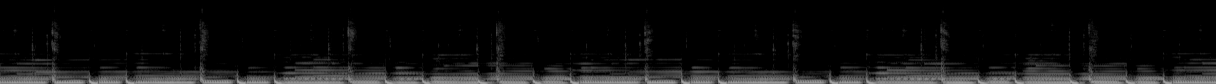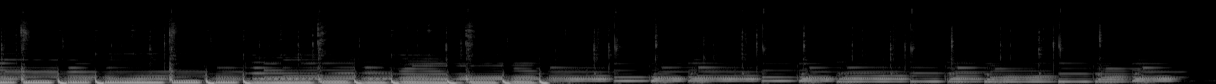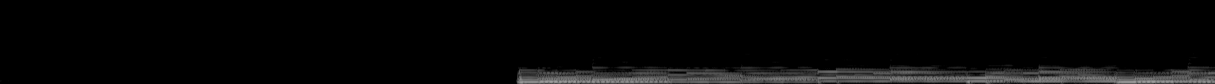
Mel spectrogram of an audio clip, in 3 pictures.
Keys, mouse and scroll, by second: 7.1 middle click, 7.9 Tab, 8.4-9.1 middle drag, 9.5 middle drag, 9.6 middle click, 12.0-12.4 middle drag, 13.2 middle click, 13.8 middle drag, 14.2 Tab, 15.0 middle click, 15.3 Tab, 16.2 middle drag, 18.3 click, 18.7 Tab, 19.7 l, 20.2 middle click, 21.2 s, 24.2 Tab, 24.9 Tab, 26.4 l, 27.4 s, 32.3 middle click, 35.3 s.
